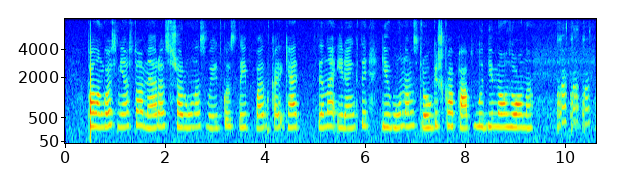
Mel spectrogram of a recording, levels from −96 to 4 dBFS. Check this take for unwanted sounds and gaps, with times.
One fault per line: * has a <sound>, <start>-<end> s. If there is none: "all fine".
* has a laugh, 9.8-10.5 s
